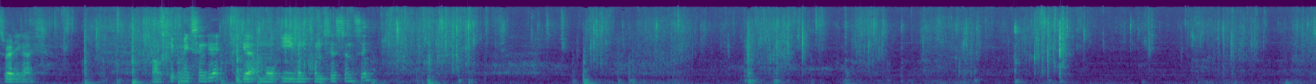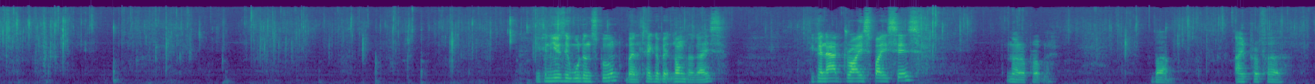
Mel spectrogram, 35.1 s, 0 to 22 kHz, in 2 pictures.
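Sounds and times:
wet batter squelching: 0:00.0 - 0:35.0.

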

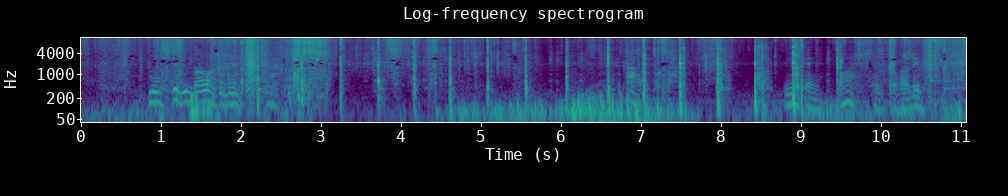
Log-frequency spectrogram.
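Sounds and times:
hand pick striking gravelly soil: 0:00.9 - 0:11.0.

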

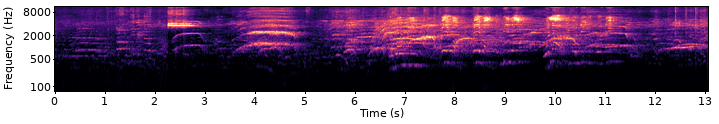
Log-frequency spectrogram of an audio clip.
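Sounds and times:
crowd shouting and cheering: 0:00.0 - 0:13.0
whistle blast: 0:02.2 - 0:03.0.

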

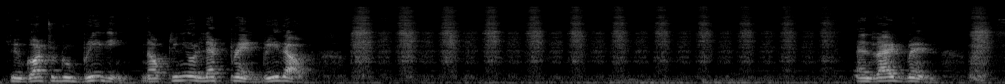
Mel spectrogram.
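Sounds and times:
man's forceful nasal breaths: 0:03.2 - 0:08.6, 0:09.4 - 0:10.0.

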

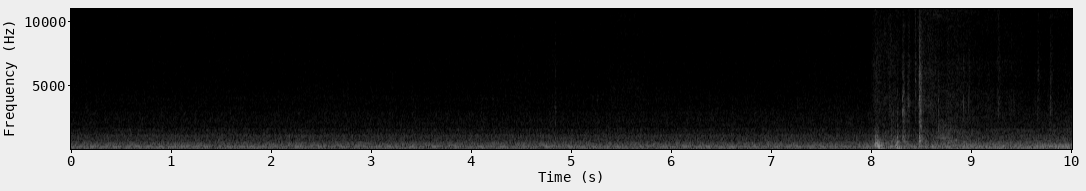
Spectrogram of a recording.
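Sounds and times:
car engine idling: 0:00.0 - 0:10.0
constant tone: 0:00.0 - 0:10.0.

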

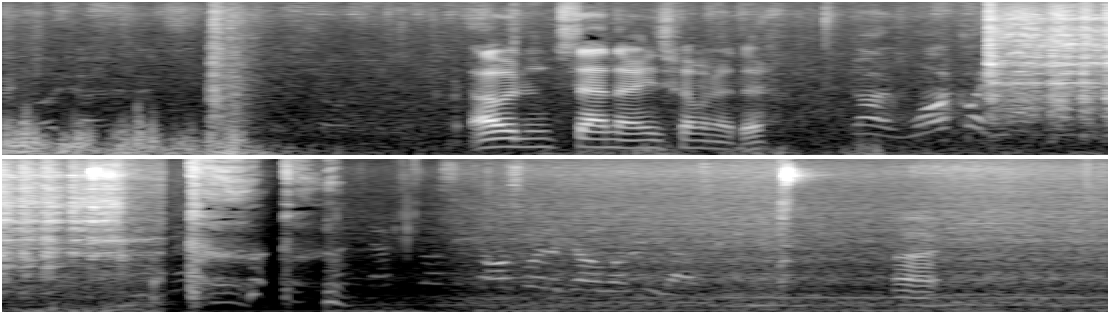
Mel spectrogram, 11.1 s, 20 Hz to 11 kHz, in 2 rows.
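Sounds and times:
engine and tyre noise: 0:04.9 - 0:06.4, 0:07.6 - 0:11.0
sharp bursts: 0:04.9 - 0:06.4.

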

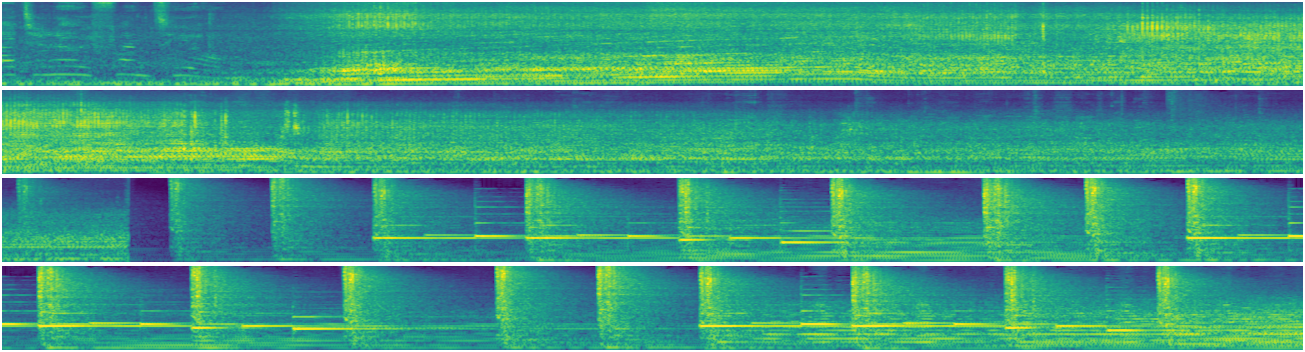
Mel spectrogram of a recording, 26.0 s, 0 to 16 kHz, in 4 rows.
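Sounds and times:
engines accelerating down drag strip: 0:01.1 - 0:13.7
music with drum hits: 0:13.8 - 0:25.8.

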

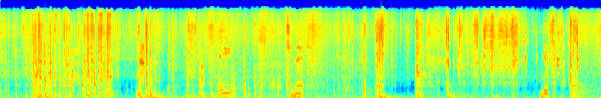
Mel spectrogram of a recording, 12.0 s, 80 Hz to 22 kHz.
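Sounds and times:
sharp knocks and clatters: 0:00.0 - 0:05.8
rustling cardboard and plastic: 0:00.0 - 0:12.0.

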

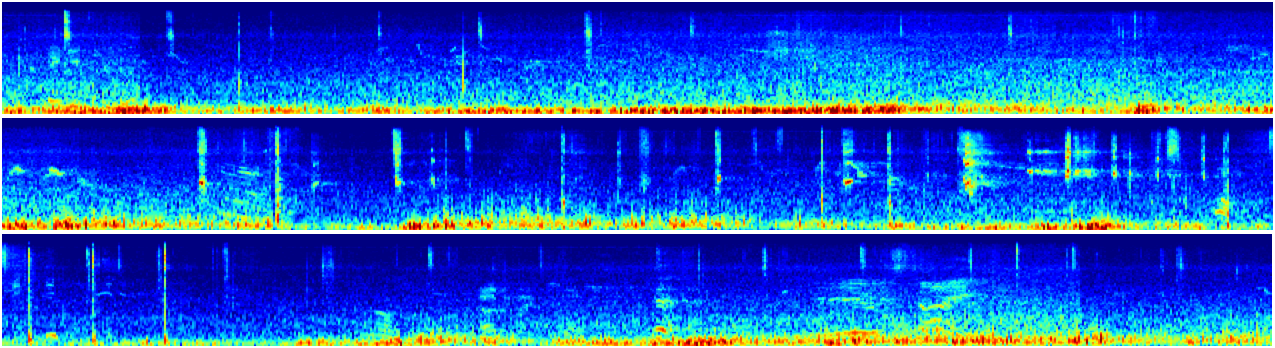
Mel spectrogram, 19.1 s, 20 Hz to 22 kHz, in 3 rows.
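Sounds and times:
wind buffeting microphone: 0:00.0 - 0:19.0
tennis ball ticks and knocks: 0:07.4 - 0:15.5, 0:16.5 - 0:19.0.

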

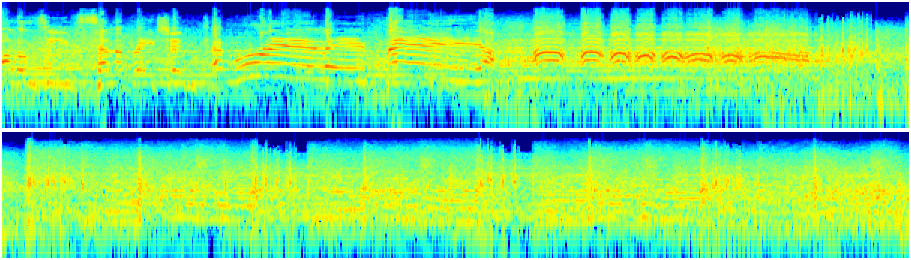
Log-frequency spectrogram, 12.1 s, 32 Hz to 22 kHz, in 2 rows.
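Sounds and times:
orchestral show music: 0:00.0 - 0:12.0
high cackling laugh: 0:03.5 - 0:05.8.

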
